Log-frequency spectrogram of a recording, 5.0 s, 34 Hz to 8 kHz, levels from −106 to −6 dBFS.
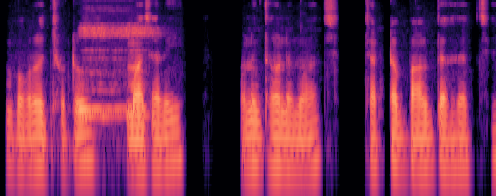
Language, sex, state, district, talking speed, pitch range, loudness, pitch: Bengali, male, West Bengal, Jalpaiguri, 120 wpm, 85-90 Hz, -33 LUFS, 85 Hz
